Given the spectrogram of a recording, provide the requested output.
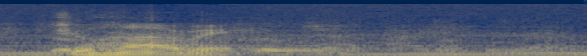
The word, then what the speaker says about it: Johari: How to pronounce Johari? Johari.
